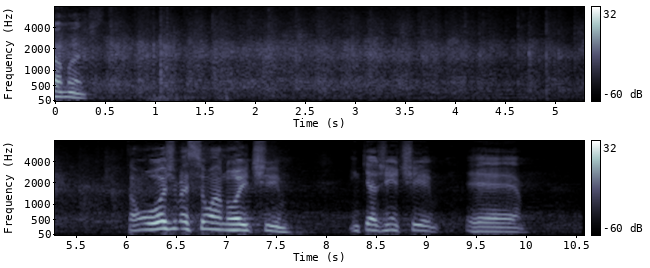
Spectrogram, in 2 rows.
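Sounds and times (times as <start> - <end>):
speech: 0.0 - 0.5, 6.0 - 7.7, 8.3 - 10.1
audience applause: 0.0 - 6.0.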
